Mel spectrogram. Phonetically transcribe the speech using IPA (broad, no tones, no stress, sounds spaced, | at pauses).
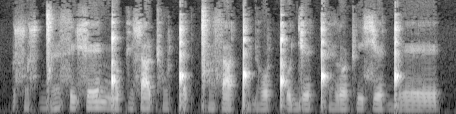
s o̤ s ɡ͡ǀ ɛ̤ s i x eː ŋ͡ǃ ʊ k e̤ ɬ aː ʈʰ o̤ ǃ ɛ k ǀʰ a̤ s aː ǃ a̤ ɖʱ oː ǃʼ ʊ ɟ ɪː ǃʰ ɛ̤ l o ʈʰ i ɕ ɪː ɡ͡ǃ eː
